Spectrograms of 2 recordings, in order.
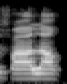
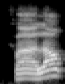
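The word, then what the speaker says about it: الفلق: Nah, Al-Falaq ini banyak terjadi bacanya seperti berikut. Qul a'udzu birabbil falaq. Nah, itu salah. Ya, karena harusnya dilangsungkan. Falaq. Falaq tidak ditahan.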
